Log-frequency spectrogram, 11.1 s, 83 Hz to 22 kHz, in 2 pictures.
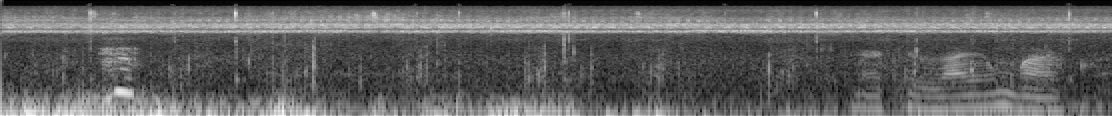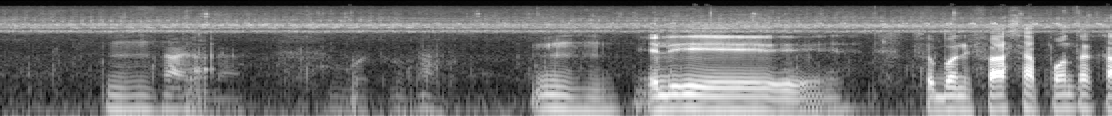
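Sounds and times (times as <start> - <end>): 
crickets chirping at night: 0.0 - 11.1
footsteps crunching: 0.1 - 8.7
speech: 6.1 - 7.4, 8.2 - 11.1.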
